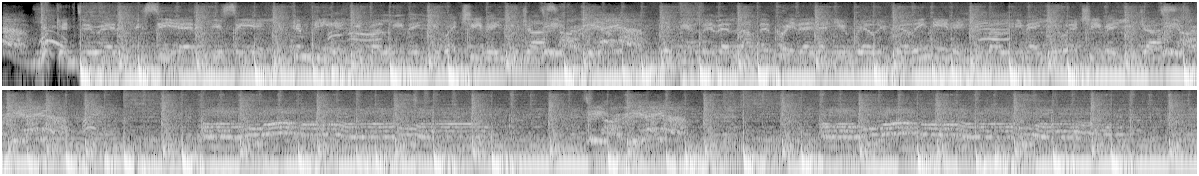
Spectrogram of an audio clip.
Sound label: music ringtone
